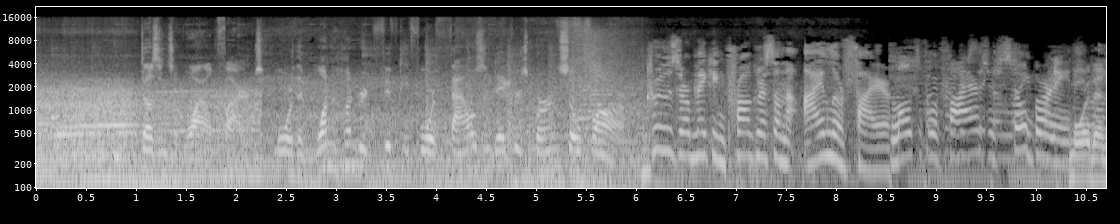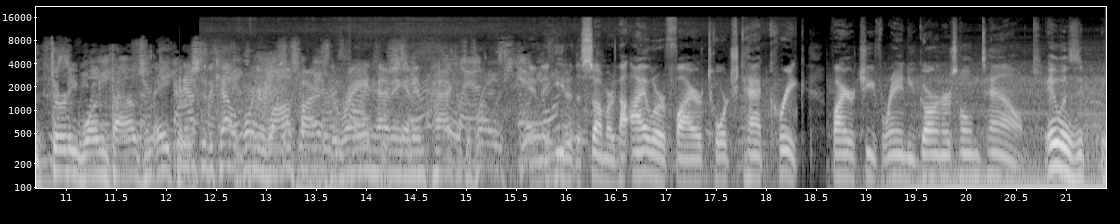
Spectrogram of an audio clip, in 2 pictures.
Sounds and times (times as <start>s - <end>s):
Music: 0.0s - 10.3s
Speech: 1.0s - 21.4s.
